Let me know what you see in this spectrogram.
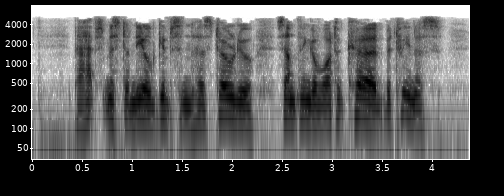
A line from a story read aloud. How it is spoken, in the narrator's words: she asked in a low, agitated voice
